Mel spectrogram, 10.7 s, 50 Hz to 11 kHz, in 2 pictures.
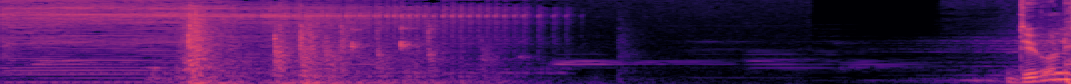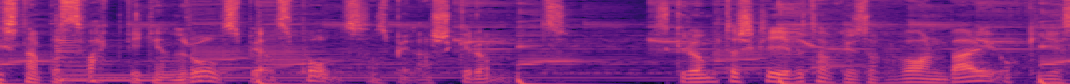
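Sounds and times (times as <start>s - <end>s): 
door slowly swinging open outward: 0.3s - 3.2s
speech: 5.1s - 10.6s.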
